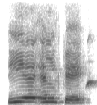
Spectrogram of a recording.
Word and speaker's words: talk: T-A-L-K, but pronunciation is talk. L is hidden.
